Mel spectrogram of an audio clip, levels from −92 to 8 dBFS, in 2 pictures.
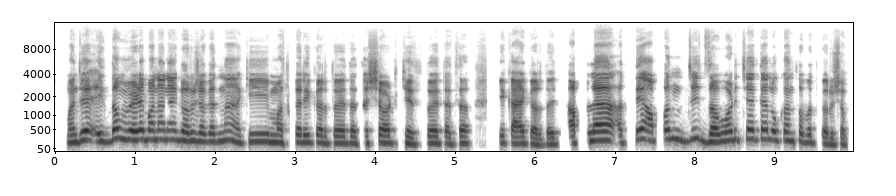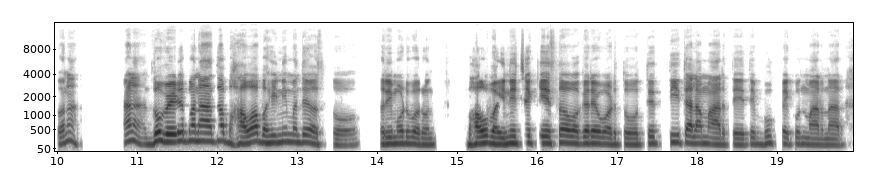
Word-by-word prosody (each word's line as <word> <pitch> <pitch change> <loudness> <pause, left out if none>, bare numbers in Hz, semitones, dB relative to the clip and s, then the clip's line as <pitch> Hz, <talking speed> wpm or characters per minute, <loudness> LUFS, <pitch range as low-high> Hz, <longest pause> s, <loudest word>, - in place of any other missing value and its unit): म्हणजे 180 +7 +4
एकदम 220 +7 +1
वेडेपणा 240 +1 +3
नाही 235 -1 0
करू 215 -1 +1
शकत 195 -1 -1
ना, 220 -4 -2
की 190 0 -3
मस्करी 175 +1 -3
करतोय 160 -2 -1
त्याचा 155 +1 -4
शर्ट 165 -2 +1
खेचतोय 155 +2 -1
त्याचं, 150 +2 -3 0.4
की 165 - -3
काय 150 -1 +3
करतोय. 135 -1 -2 0.2
आपल्या 215 +7 +5 0.3
ते 245 - +4
आपण 245 +3 -1
जे 260 +2 -1
जवळचे 215 +6 +1
आहे 245 -2 +1
त्या 245 -1 +1
लोकांसोबत 205 -6 -4
करू 140 -2 -2
शकतो 135 +4 -6
ना. 215 +2 -4 0.6
हा 205 - +4
ना? 205 -8 -1
जो 210 - +8
वेडेपणा 205 +2 +5
आता 200 +1 +1
भावा-बहिणीमध्ये 175 +3 +1
असतो, 135 -5 -4 0.5
रिमोटवरून 145 -3 0 0.4
भाऊ-बहिणीचे 150 +2 +3
केस 155 -1 +2
वगैरे 155 -2 +3
ओढतो 135 -2 -1
ते 155 - -2
ती 175 +4 -4
त्याला 155 -2 +3
मारते, 135 -3 -2
ते 145 - -5
बुक 155 +1 -5
फेकून 145 0 -5
मारणार, 125 -2 -3
165 Hz, 145 wpm, -19 LUFS, 150-205 Hz, 0.6 s, जो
